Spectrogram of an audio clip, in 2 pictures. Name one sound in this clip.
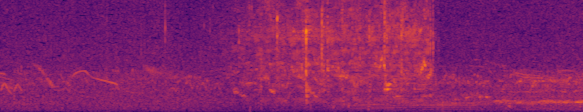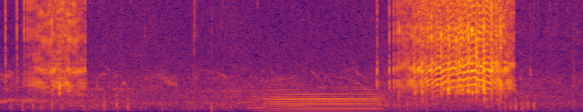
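Water laps gently against a small boat.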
